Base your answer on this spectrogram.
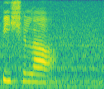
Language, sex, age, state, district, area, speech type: Dogri, female, 18-30, Jammu and Kashmir, Kathua, rural, read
